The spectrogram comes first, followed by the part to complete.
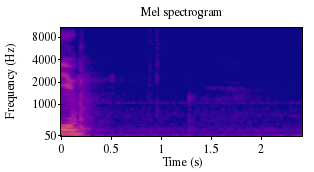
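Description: A couple of faint, short computer clicks about a second in, as the editor is switched over to code view.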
